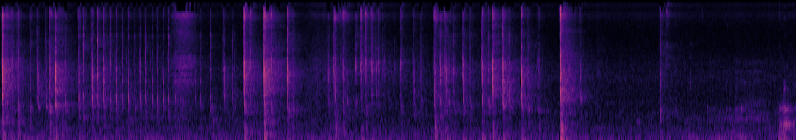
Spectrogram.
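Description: Rapid, steady typing on a computer keyboard while an SQL query for MariaDB is entered, with dense clicking keystrokes and occasional louder key hits, close and clear with no talk.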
